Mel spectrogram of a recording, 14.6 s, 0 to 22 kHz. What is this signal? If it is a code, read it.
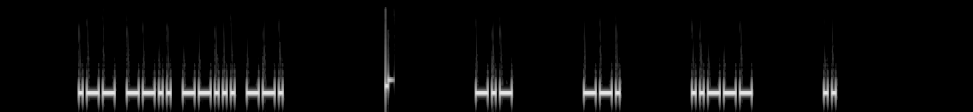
Morse code, heard as a keyed tone, about 20 wpm, spaced as for 10 wpm, 700 Hz. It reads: WZ7G KG2I
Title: USA Call Signs - 4 Characters - 6x Character Spacing - 20wpm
